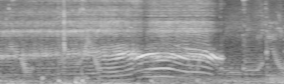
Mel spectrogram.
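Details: A captured freshwater crocodile at the McKinley River, unhappy, gives a distress call: one drawn-out, arching, harmonic moan that rises and then falls, lasting about a second, over background murmur and scattered knocks.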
